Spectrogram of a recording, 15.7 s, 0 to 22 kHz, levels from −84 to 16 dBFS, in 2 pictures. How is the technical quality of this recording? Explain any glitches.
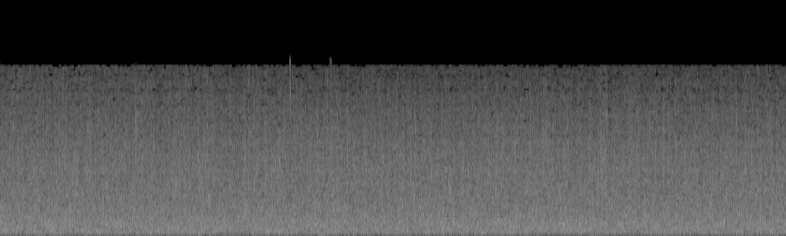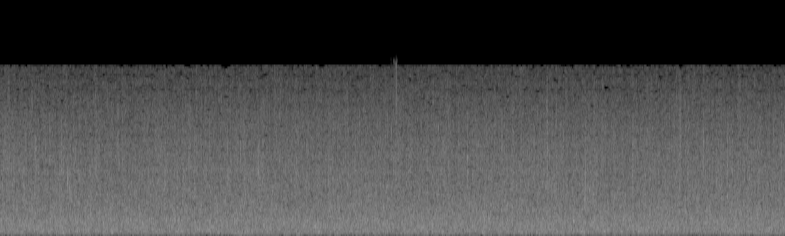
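No technical faults can be heard in the recording. The sounds come through without any glitches to explain.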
